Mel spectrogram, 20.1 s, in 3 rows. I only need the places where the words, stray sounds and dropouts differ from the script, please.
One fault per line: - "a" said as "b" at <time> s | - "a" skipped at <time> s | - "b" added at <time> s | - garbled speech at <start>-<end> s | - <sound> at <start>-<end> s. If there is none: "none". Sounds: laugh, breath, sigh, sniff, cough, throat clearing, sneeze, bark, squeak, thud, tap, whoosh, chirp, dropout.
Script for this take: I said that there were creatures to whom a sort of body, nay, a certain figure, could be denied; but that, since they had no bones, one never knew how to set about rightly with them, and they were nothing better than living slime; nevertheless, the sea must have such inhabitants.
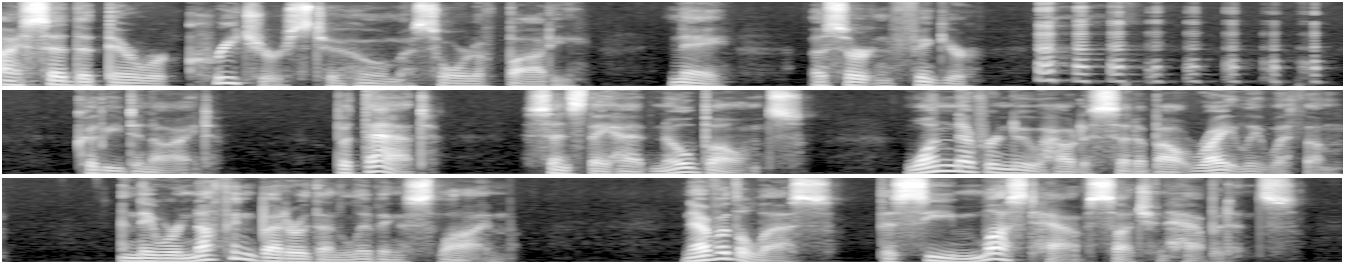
- laugh at 5.2-6.8 s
